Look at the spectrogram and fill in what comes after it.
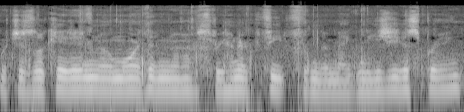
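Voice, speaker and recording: A soft-spoken man talks in monotone, flat intonation at a fairly high pitch. Noticeable background noise is present. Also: moderate pace. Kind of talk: ASMR hiking narration. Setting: outdoors.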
